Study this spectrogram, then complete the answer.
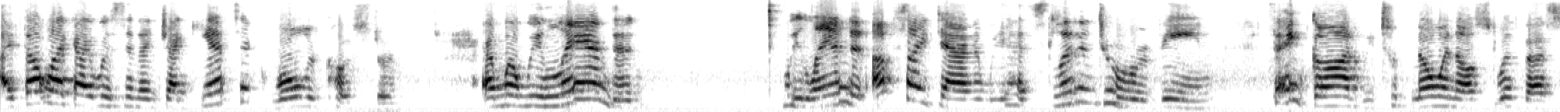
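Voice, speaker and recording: At a moderate pace, a woman with a New Jersey accent speaks in a high pitch with lively intonation. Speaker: author. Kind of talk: testimony. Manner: animated.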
